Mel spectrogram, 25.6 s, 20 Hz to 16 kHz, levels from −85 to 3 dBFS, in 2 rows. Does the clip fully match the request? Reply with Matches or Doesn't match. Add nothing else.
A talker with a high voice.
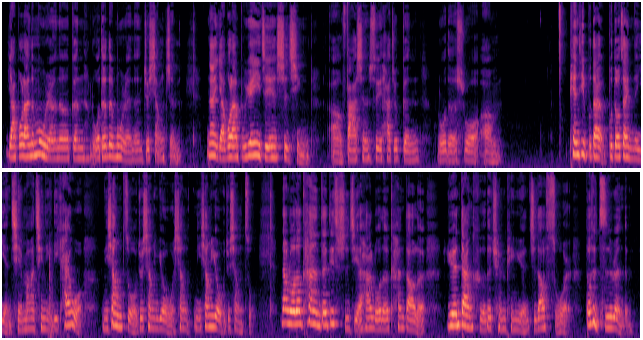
Matches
